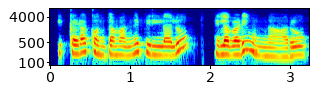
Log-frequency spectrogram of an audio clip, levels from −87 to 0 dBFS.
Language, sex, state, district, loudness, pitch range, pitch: Telugu, female, Telangana, Hyderabad, -18 LUFS, 190-235 Hz, 200 Hz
